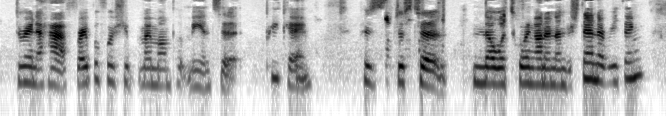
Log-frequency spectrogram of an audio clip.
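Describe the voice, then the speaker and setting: A woman with a fairly high pitch speaks at a fairly quick pace with fairly even intonation and big swings in loudness. The sound is dry and close, without echo. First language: Spanish. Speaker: podcast guest. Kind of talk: casual chat.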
